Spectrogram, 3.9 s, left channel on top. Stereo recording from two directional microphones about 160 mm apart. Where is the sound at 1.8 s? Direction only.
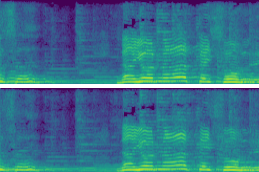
25° right (ahead or behind).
